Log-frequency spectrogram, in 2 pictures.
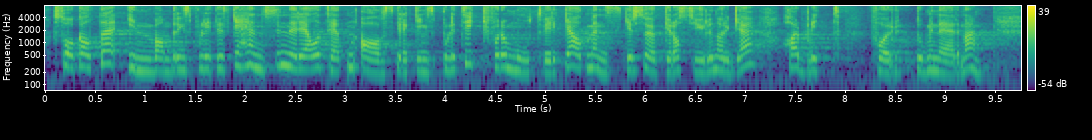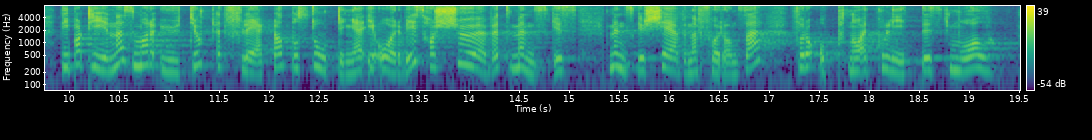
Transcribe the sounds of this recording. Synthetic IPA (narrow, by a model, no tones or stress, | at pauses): soːkɑlt̪əʔɪnʋɑnd̪ɾɪŋspʰʊliːt̪ɪskəɦɛnsyːnɪɾɛɑlɪt̪ʰeːt̪n̩ɑːʋskɾɛkːɪŋspʊlɪt̪ʰɪkːfɔɾɔmuːt̪ʰʋɪɾkəɑt̪mɛnːəskəɾsøːkəɾɑsyːlɪnɔɾɡəhɑɾblɪt̪ː | fɔɾd̪ʊmɪneːɾənəd̪̥ɪpɑʈʰiːənəsɔmhɑɾʉːt̪jʊʈːɛt̪fleːʈɑlpʰɔst̪uːʈɪŋːəʔɪʔoːɾəʋiːshɑʂøːʋət̪ə | mɛnːəskəʂeːbənəfɔɾʔɑnsæɪfɔɾɔʔɔpnoːɛt̪̚pʰʊliːt̪ɪskmoːl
